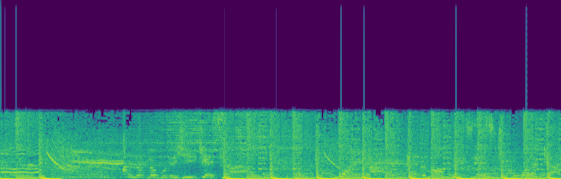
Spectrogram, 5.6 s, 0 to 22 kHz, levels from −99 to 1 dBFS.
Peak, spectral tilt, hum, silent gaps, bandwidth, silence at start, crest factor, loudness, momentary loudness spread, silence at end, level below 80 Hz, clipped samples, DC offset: 0 dBFS; -4 dB/octave; none; none; 8.8 kHz; 0 s; 10 dB; -11 LUFS; 5 LU; 0 s; -14 dBFS; under 0.1%; 0.5%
